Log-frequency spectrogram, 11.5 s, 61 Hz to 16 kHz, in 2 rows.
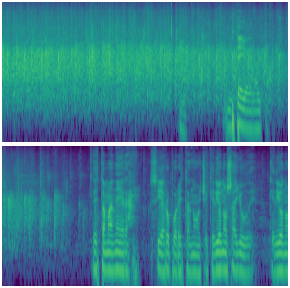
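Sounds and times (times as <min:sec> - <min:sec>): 
church audience applauding at a preacher's call: 0:00.0 - 0:07.6
speech: 0:04.5 - 0:05.5, 0:07.5 - 0:11.4.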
